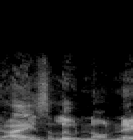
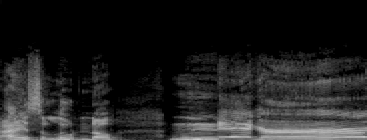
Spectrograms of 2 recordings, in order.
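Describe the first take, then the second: First: The last word is said softly, without the R. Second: The last word is emphasized with a hard R.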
